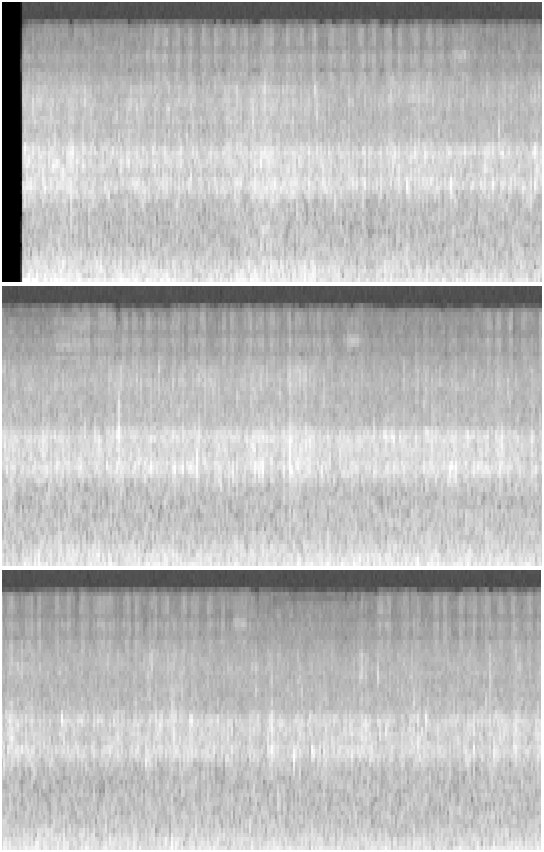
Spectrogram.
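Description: Water rushing and hissing steadily along the hull and outrigger floats of a strip-planked wooden sailing kayak trimaran under way, with a low rumble of wind on the microphone.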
